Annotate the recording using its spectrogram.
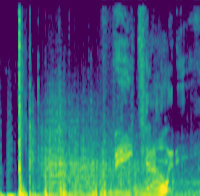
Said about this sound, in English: Cyrax steps out and releases a load of explosives from his metal chest, which surround the victim. They detonate, shattering the earth into a million pieces.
